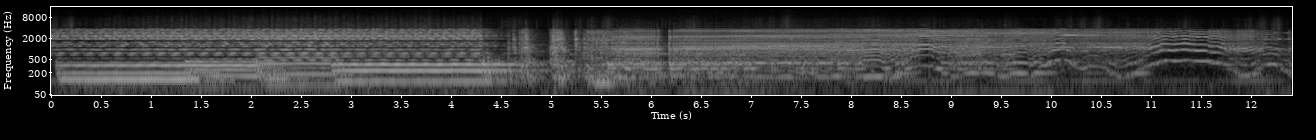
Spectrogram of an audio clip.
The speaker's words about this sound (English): This is your horror host at the squeaking door of the inner sanctum.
